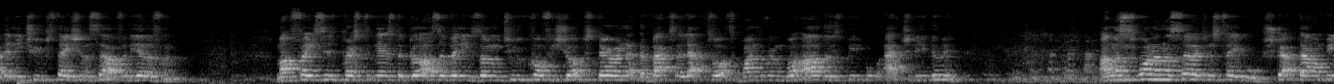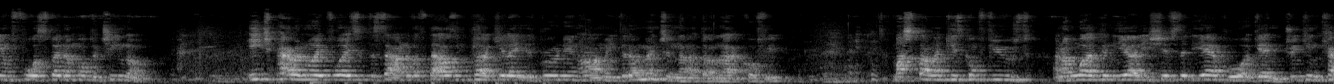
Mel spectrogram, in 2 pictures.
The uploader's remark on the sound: Live at Poetry and Poppadums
